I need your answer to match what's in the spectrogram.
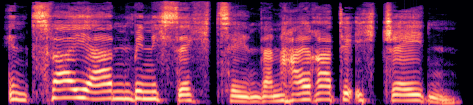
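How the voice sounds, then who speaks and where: A woman's voice: lowish voice, lively intonation, measured pace, no echo, studio quality, pitched above the performer's own voice. A woman voicing a vain, bossy fourteen-year-old girl who talks in a boastful, snippy, sing-song way. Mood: bickering.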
